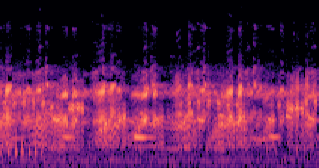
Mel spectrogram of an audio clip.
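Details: Croaking frogs in a thick continuous chorus, rattling and nasal calls layered over one another with occasional clear short tones, level rising and falling irregularly.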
